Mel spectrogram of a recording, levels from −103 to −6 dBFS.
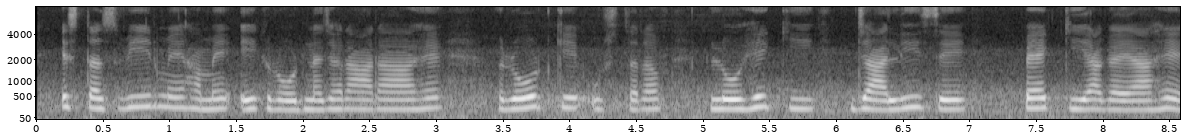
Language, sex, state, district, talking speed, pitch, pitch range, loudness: Hindi, female, Andhra Pradesh, Chittoor, 140 wpm, 215 Hz, 205-230 Hz, -26 LUFS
